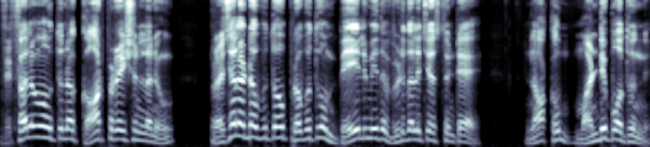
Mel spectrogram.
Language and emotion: Telugu, angry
